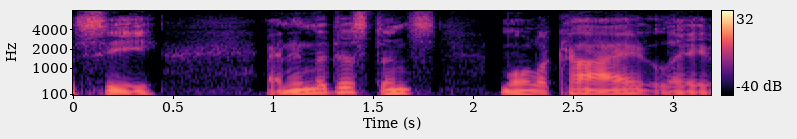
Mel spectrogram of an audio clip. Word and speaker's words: Molokai: We came in sight of 2 of this group of islands, Oahu and Molokai, pronounced Oahu and Molokai, on the morning of the 18th, and soon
